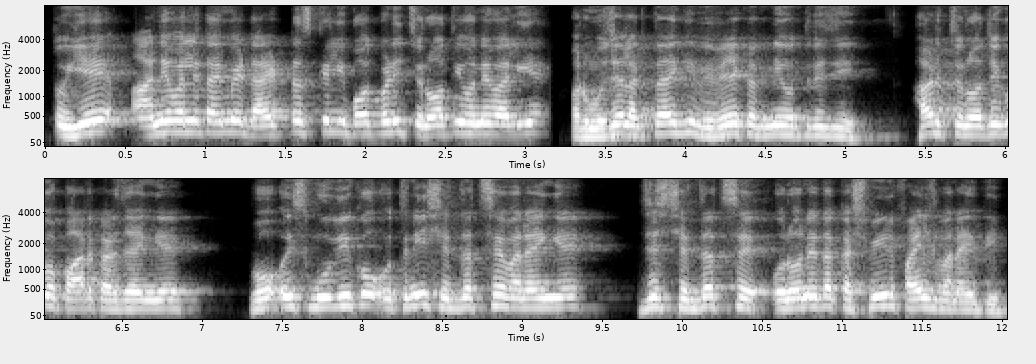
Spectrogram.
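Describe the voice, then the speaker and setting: High-pitched man, echoey room. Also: dark tone. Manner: emphatic, mixes in English words. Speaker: video commentator. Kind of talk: opinionated film news commentary to viewers. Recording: roomy, echoing sound.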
